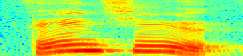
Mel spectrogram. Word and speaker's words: 先週: 센슈, 센슈. 이렇게 뒷부분에 센슈라고 총 4박자로 읽어야 하는 단어가 됩니다.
